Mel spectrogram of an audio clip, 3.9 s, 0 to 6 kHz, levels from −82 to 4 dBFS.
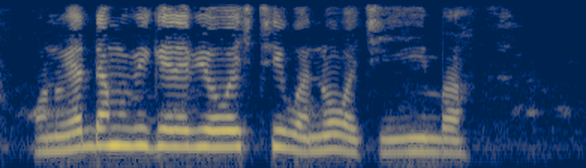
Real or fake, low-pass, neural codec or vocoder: real; 5.4 kHz; none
